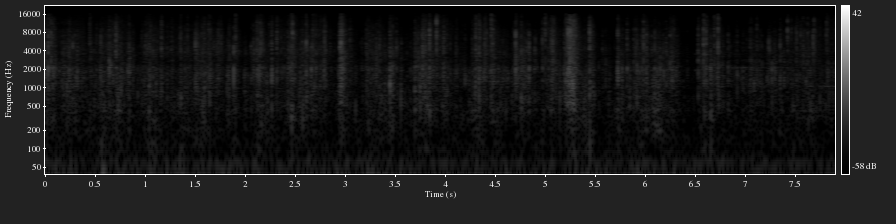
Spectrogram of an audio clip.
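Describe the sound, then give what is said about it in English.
Crinkling and crumpling of wrapping paper as a gift is wrapped, a continuous dry crackle with sharper bursts as the sheet is scrunched and bent, no voices over it. “Crunch it up and do a little bend.”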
